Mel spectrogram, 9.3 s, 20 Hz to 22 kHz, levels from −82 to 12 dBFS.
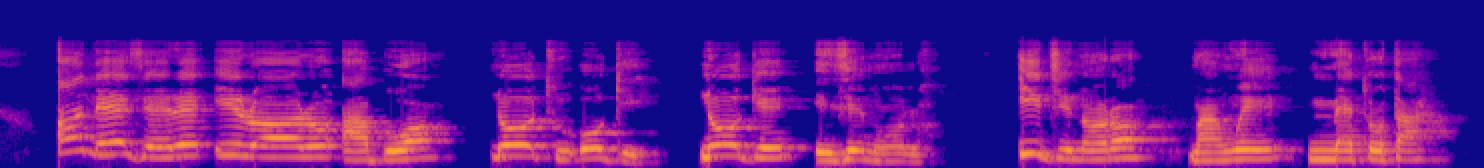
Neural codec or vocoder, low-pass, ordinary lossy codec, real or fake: none; 9.9 kHz; none; real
